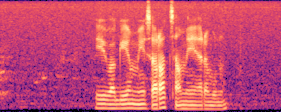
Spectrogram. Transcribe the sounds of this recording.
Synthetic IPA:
eːʋaɡejmːeːsaɾʔat̪saməjəæɾəmbunum

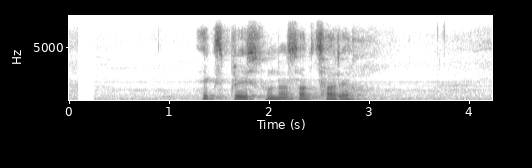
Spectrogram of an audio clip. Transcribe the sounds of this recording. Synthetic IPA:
ekspresɦunʌsʌkt͡sʰʌɾʌ

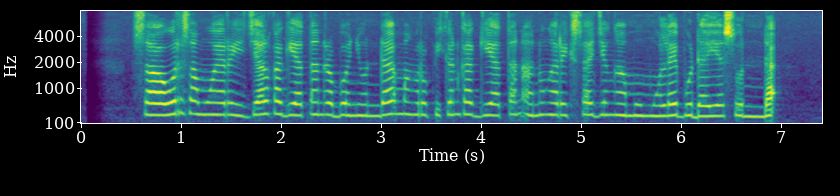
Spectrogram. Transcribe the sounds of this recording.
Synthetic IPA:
saursamuɛɾid͡ʒalkəɡiat̪anrəbɔɲundaməŋɾupikankəɡiat̪ananuŋəɾiksad͡ʒɨŋːamumulajbudajasunda

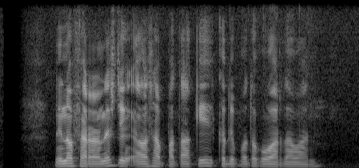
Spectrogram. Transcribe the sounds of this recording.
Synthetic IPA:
ninofɛɾanɪs̬d͡ʒəŋʔɛ̰ls̬apat̪akikərdipɔt̪ɔkəwart̪awan

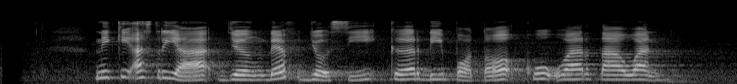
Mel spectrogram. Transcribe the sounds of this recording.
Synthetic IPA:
nikiʔast̪ɾiad͡ʒɨŋdɛfd͡ʒosikɨrdipɔt̪ɔkuwart̪awan

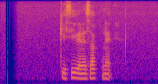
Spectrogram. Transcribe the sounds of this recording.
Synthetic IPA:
kisiʋenəsak̚nɛʔ

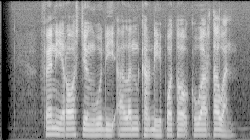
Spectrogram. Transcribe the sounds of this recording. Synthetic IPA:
fɛniɾɔsd͡ʒɨŋwudiʔa̰lənkɨrdipɔt̪ɔkuwart̪awan

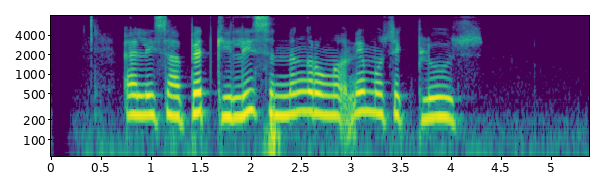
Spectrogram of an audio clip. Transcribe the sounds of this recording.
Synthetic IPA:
ʔelisab̥ɛ̤t̪̚ɡ̥i̤lisənəŋɾuŋɔ̰ʔnemusɪk̚b̥lus

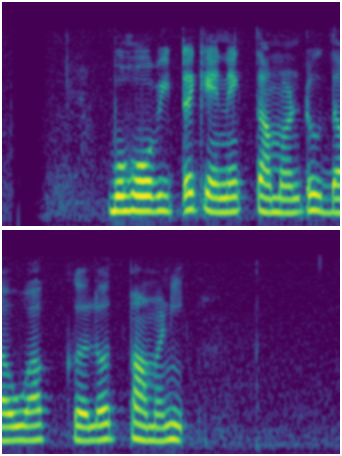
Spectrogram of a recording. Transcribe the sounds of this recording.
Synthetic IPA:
boɦoːʋiʈːəkenek̚t̪amaɳʈud̪ɐwakːəlot̪̚pamɐni

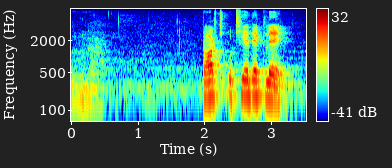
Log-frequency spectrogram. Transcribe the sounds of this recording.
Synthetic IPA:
ʈɔɾt͡ɕuʈʰijed̪ekʰle

